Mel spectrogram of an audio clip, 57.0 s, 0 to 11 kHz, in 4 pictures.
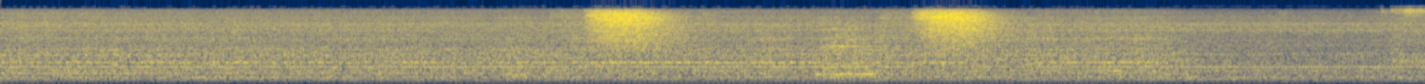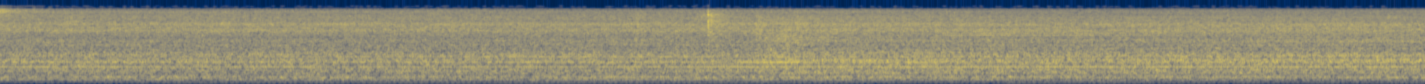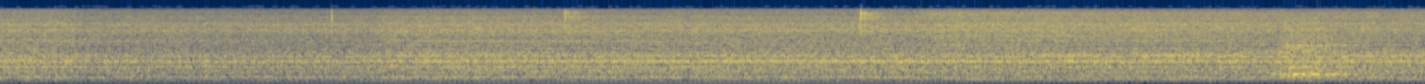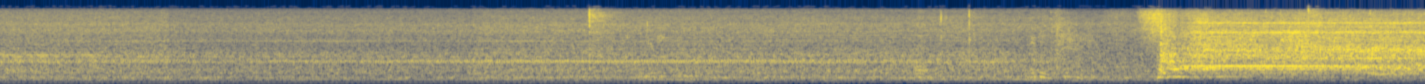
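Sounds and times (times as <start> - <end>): steady hum tones: 0.0 - 57.0
milling machine running: 51.8 - 57.0.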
